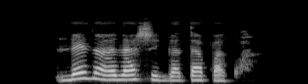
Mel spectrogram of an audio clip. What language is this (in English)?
Western Highland Purepecha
